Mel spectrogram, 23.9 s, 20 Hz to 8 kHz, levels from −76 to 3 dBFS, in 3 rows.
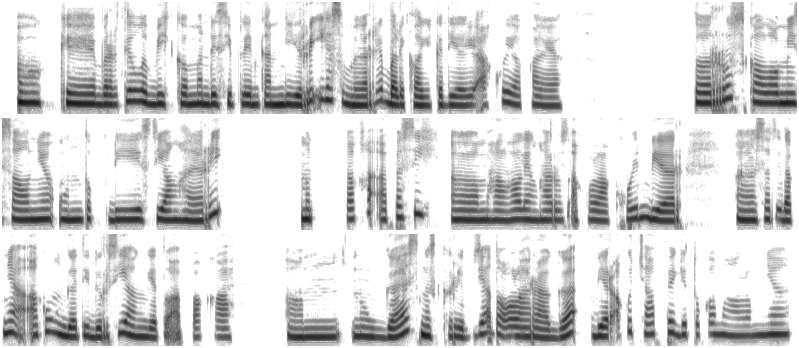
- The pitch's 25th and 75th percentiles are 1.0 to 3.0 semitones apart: Yes, average, 2.7 semitones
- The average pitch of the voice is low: No, high, 210 Hz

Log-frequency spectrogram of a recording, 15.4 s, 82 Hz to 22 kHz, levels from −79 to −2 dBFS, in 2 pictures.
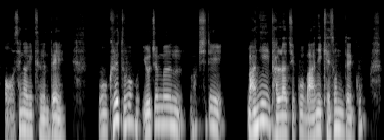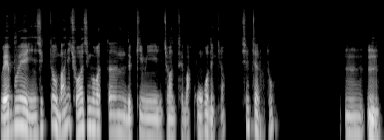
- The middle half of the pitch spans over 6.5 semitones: No, average, 5.2 semitones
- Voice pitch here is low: Yes, low, 120 Hz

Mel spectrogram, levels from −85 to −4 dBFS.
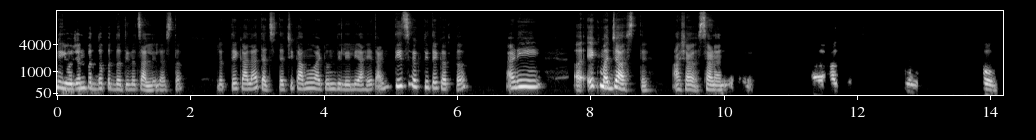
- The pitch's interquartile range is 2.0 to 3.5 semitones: No, average, 4.3 semitones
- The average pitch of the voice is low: No, high, 190 Hz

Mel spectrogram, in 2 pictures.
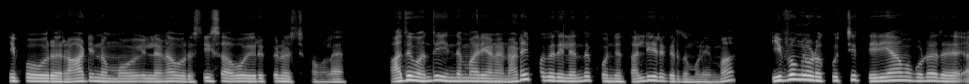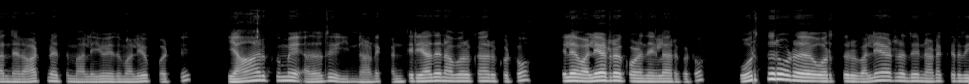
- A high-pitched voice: No, medium, 150 Hz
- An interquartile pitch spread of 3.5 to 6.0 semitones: Yes, average, 4.1 semitones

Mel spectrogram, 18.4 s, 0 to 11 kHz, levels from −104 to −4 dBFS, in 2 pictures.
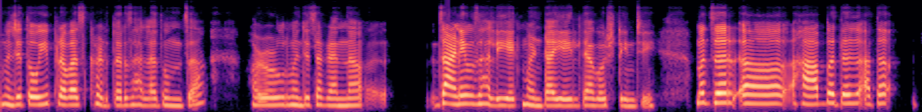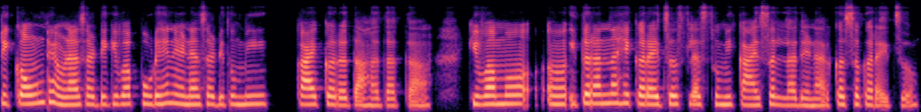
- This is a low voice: No, high, 235 Hz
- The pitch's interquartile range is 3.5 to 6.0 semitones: No, average, 2.8 semitones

